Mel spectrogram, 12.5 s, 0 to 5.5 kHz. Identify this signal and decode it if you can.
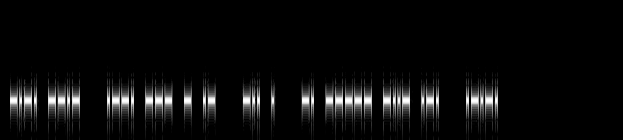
Morse code, heard as a keyed tone, about 25 wpm, spaced as for 20 wpm, 600 Hz. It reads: CQ POTA DE N0XR <AR>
